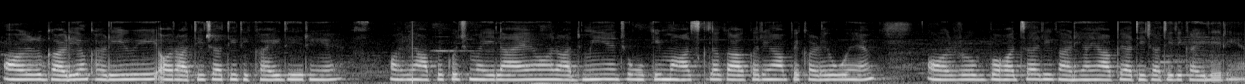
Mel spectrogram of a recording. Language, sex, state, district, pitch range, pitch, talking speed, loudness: Hindi, female, West Bengal, Jhargram, 220-230 Hz, 225 Hz, 195 wpm, -14 LUFS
